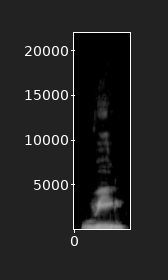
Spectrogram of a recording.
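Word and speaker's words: wheel: ईल पील व ईल वील तो ये जो डब्लू एच साथ में आ रहा है तो यह यहां पर एच साइलेंट है वील व्हील हील करके यानी एच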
